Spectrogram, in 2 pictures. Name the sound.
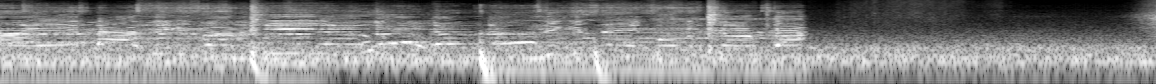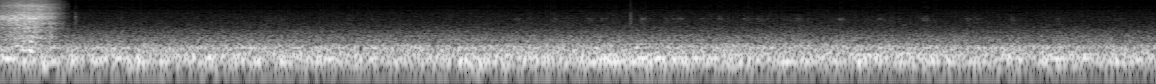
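road traffic noise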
